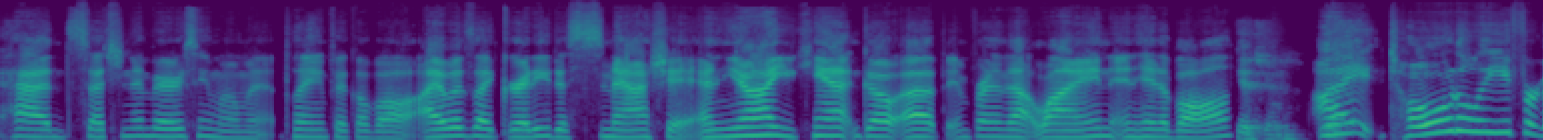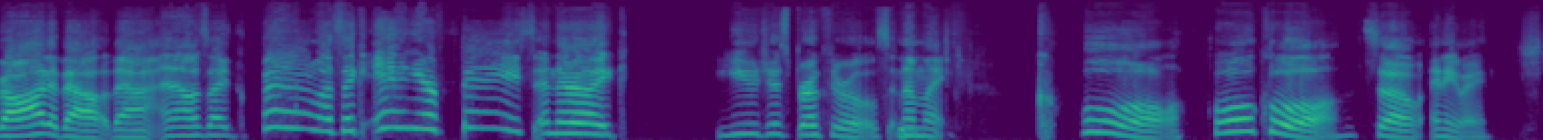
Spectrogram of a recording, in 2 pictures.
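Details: Adult woman speaking; Normal fluent speech.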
